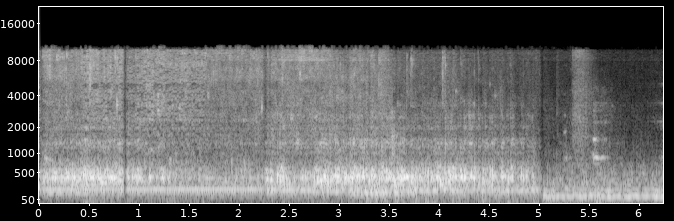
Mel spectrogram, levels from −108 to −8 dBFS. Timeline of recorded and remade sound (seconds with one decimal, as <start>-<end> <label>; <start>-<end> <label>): 0.0-2.3 recorded; 2.3-6.3 remade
